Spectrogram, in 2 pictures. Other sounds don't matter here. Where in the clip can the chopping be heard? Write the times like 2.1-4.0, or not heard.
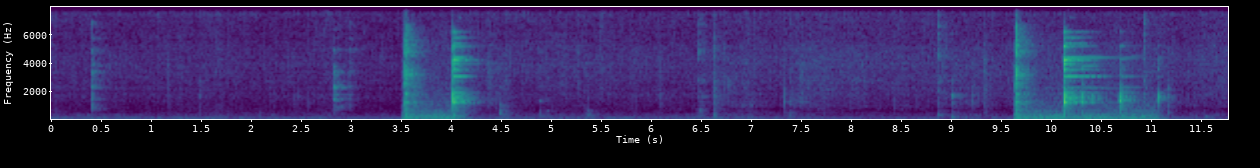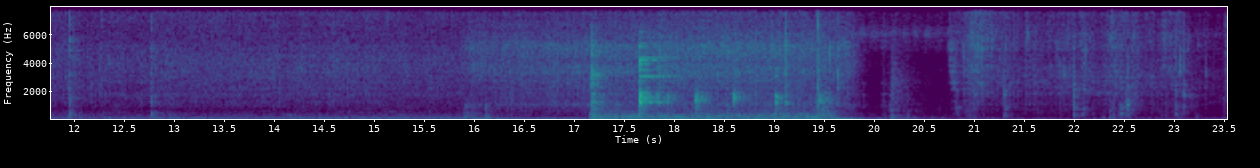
not heard.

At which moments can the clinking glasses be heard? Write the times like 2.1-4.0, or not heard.
3.5-4.2, 9.6-11.1, 17.1-19.6.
